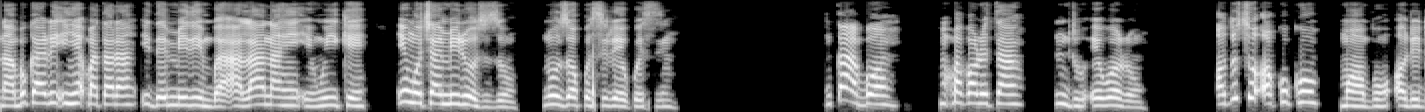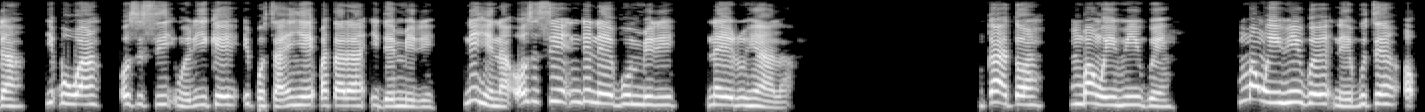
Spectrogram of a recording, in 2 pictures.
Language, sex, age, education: Igbo, female, 15-29, tertiary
